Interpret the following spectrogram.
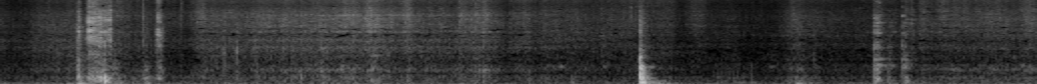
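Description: Plastic bags and packaging rustling and crinkling as items are handled, with a louder rustle about half a second in and a sharp click about four seconds in.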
